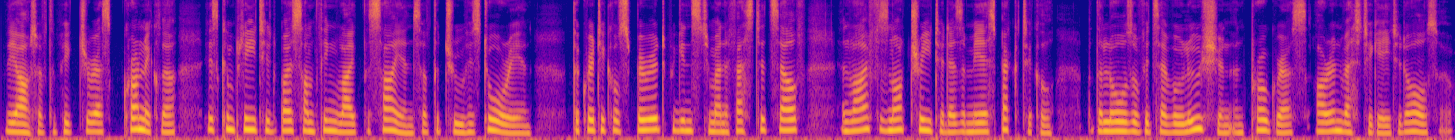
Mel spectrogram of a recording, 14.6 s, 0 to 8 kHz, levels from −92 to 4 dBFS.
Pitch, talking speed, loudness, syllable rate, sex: 195 Hz, 180 wpm, -16 LUFS, 5.9 syllables/s, female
